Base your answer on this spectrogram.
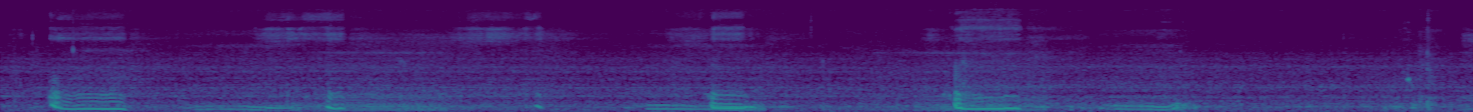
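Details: French Bulldog asleep and snoring, each breath a deep, rattling snort with a brief higher nasal squeak, recurring irregularly every two to four seconds over a steady low hum.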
